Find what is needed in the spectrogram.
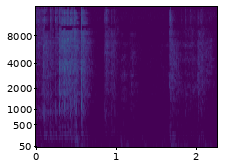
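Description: Near silence, with a faint brief rustle of trading cards being handled in nitrile-gloved hands a fraction of a second in, and a faint tick near the end.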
